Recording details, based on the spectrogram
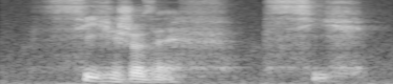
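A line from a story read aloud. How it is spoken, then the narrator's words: Trembling male voice. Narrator (French): dit-il d'une voix tremblante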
